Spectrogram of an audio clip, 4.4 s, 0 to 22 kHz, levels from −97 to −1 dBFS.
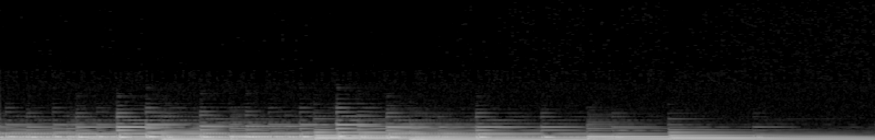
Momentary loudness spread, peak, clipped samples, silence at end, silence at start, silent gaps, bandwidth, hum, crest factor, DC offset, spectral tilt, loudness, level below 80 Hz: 6 LU; -16 dBFS; under 0.1%; 0 s; 0 s; none; 5.4 kHz; none; 14 dB; under 0.1%; -9.5 dB/octave; -30 LUFS; -72 dBFS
